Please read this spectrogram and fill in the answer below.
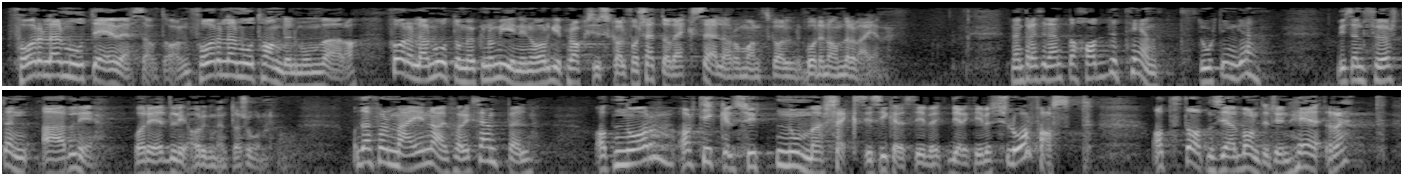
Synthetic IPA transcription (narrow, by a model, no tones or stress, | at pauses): foːɾəlæɾmuːt̪eːʉːɛsɑ̰ːʋt̪ʰɑ̰ːln̩foːɾələɾmuːt̪hɑnd̪əlmɛʊmʋæ̰ːɾɑ̰ | foːɾəlæːɾmuːt̪ɔmœkʊnʊmiːənɪnɔɾɡəɪpʰɾɑksɪsːkɑlfɔʂɛt̪ːəɔʋɛksəɛlːəɾɔmːɑnskɑlɡoːd̪ɛnɑnd̪ɾəʋæ̰ɪə̰n | mɛnpʰɾɛs̬ɪd̪ɛnt̪ɑhɑd̪ːət̪ʰeːnt̪st̪uːɾʈ̪ɪŋɡə | ʋʔɪsd̪ɛnføːɾt̪əɛnʔæːɾlɪ | ɔɾeːd̪l̩ɪʔɑ̰ɾɡʉmɛ̰nt̪ɑʂṵːn | ʔɔd̪æɾfɔɾmæɪnəɾæɪfɔɾɛksɛmpəl | ʔɑt̪nɔɾɑɾʈ̪ʰɪkːəlsʏt̪n̩nʉməɾsɛksɪsɪkəɾeːt̪sid̪ɪɾɛkt̪ʰiːʋəsloːɾfɑ̰st̪ | ʔɑ̰t̪st̪ɑːt̪n̩sjæːɾbɑɳt̪ɪlsyːnɦɛɾɛt̪ː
